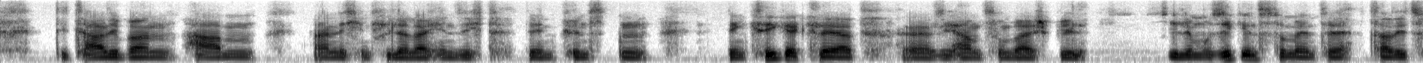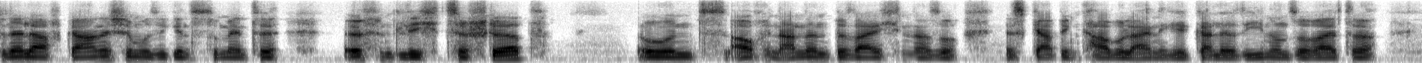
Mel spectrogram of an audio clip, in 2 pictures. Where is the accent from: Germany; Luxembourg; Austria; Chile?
Austria; ich bin, wie Sie schon gesagt haben, geboren und aufgewachsen in Österreich, aber ein Stück Heimat hat mir wohl immer irgendwo gefehlt. Und natürlich wusste ich auch, dass meine Wurzeln woanders liegen.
